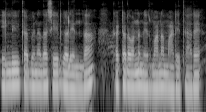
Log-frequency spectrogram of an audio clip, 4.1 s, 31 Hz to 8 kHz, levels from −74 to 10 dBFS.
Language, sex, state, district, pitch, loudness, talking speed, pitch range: Kannada, male, Karnataka, Bangalore, 105 Hz, -17 LUFS, 100 wpm, 105-110 Hz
